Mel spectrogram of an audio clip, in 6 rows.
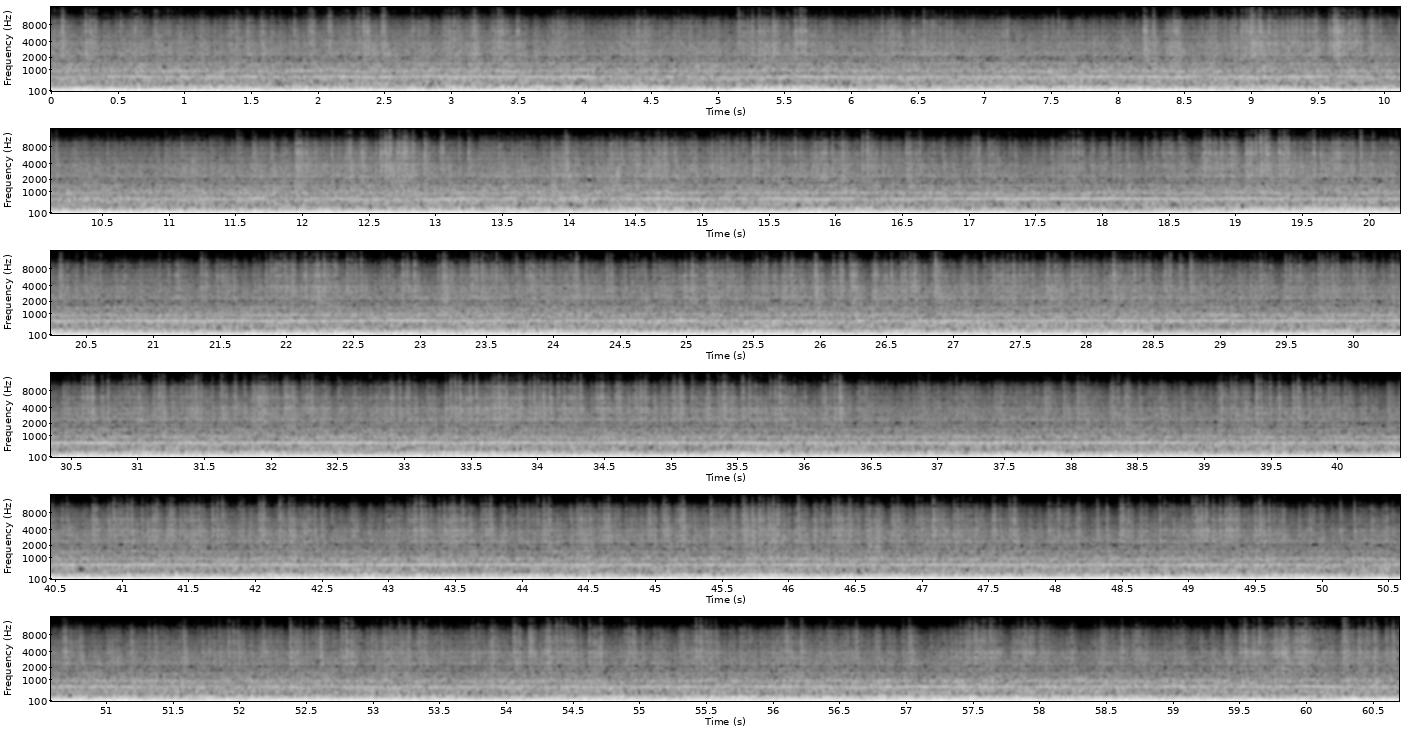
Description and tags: The old, ragged ventilation-unit of a Beach House on Bimini Island
Recorded with a Sony PCM-M10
